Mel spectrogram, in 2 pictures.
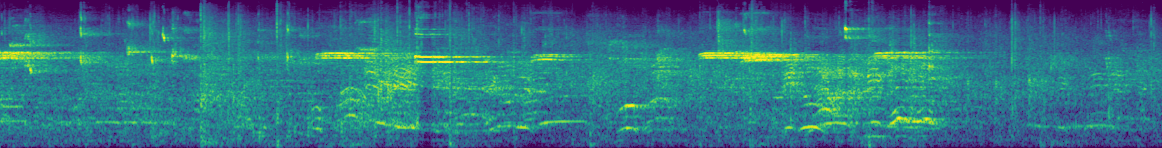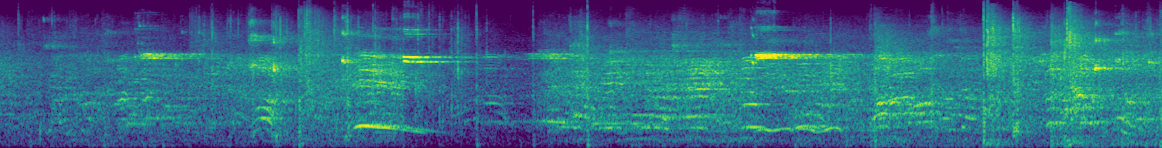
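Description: Indoor volleyball game noise: many voices calling and chattering, with scattered sharp thuds of the ball being struck and repeated short, high squeaks of sneakers on the court.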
